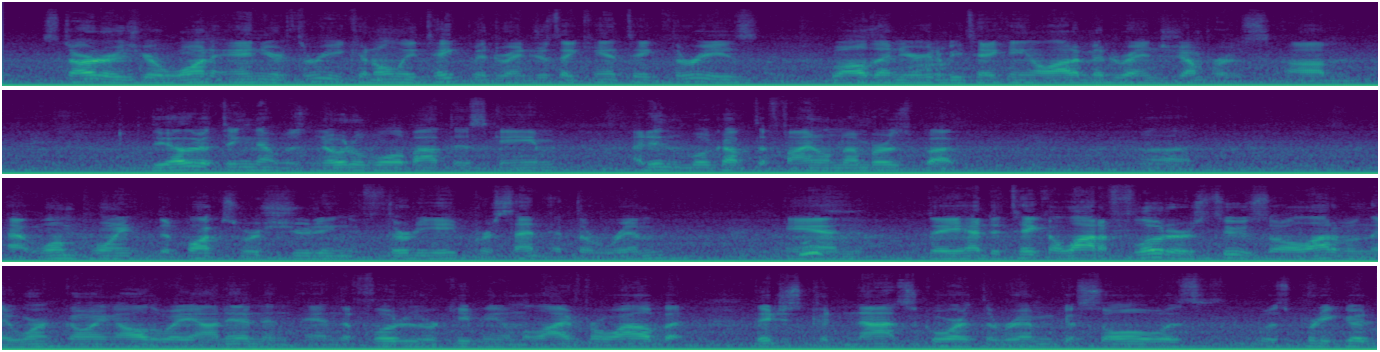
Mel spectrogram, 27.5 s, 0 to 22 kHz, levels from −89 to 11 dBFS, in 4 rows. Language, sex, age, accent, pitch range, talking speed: English, male, 30-49, American, 100-115 Hz, 230 wpm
